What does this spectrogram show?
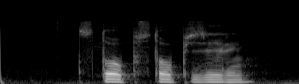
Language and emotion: Russian, neutral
